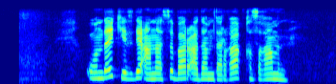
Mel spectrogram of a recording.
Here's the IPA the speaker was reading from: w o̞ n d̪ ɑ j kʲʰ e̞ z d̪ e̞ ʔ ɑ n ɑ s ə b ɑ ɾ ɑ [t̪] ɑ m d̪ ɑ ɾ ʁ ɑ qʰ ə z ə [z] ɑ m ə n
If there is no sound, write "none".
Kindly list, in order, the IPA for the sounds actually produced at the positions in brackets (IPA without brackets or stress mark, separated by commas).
d̪, ʁ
